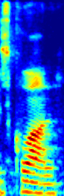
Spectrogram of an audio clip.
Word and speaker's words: Squale: It's like the TGV, Dan Henry and Squall, or sorry, Squall. That's how you correctly pronounce it.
